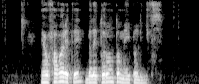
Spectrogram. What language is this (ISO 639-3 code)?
ces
